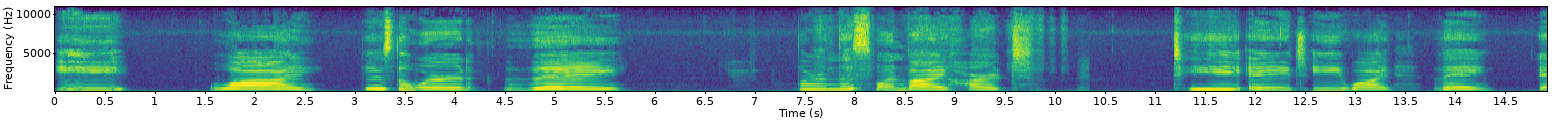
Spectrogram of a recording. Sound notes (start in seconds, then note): none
